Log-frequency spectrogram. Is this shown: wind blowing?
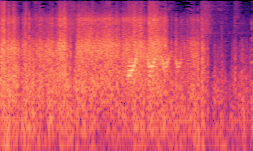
yes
